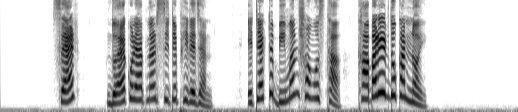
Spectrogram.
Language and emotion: Bengali, angry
